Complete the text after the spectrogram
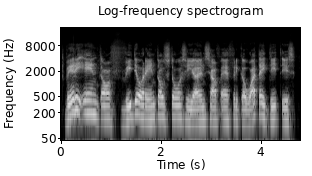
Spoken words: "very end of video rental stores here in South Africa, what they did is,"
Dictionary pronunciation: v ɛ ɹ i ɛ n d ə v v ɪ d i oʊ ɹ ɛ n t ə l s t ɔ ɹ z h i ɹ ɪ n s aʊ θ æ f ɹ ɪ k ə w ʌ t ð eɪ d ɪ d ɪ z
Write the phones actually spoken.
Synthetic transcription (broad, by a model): v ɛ ɹ i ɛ n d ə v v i d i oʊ ɹ ɛ n t ə l s t ɔ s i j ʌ w ɪ n s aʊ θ æ f ɹ ɪ k ə w ʌ t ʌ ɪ d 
